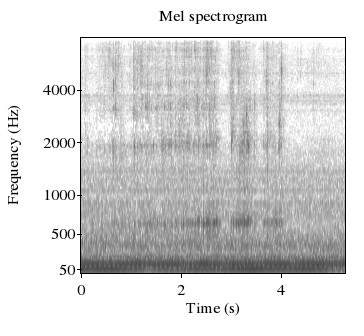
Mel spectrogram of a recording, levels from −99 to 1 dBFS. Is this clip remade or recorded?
recorded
